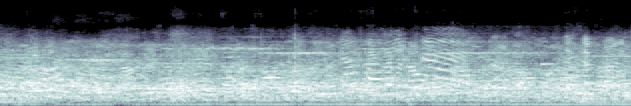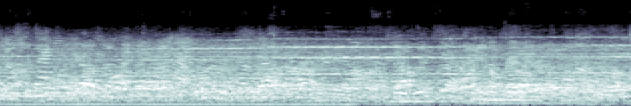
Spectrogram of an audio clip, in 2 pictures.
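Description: A crowd of men and women chatters all around in a busy room.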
